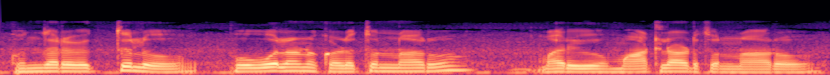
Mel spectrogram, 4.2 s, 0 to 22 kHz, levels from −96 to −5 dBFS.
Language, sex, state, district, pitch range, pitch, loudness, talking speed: Telugu, male, Telangana, Hyderabad, 125-150 Hz, 135 Hz, -16 LUFS, 85 wpm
